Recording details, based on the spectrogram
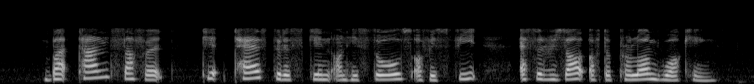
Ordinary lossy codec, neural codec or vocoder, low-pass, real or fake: none; none; 5.4 kHz; real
